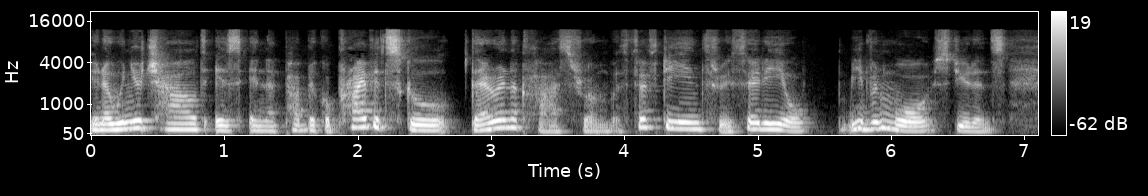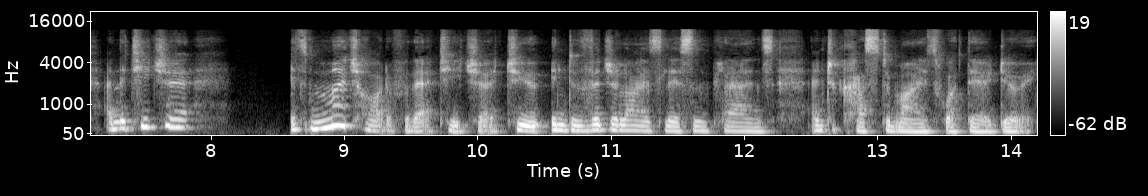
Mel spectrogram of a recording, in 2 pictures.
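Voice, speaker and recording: In a South African accent, a woman speaks at a moderate pace with a fairly low pitch, a dark, mellow tone and vocal fry. Her pitch swings very widely, and the background is quiet. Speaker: homeschool educator and workshop presenter. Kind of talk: online workshop presentation.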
